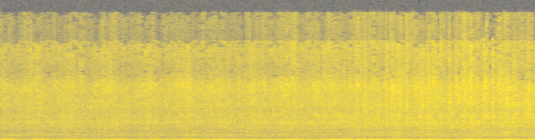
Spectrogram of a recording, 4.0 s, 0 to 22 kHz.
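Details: 2018 Camaro ZL1 V8 at idle with cover off while checking spark plugs and wires after a P0300 random misfire: even, deep smooth idle with no stumbles or skips.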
